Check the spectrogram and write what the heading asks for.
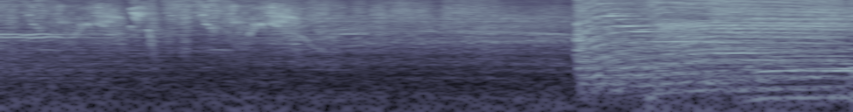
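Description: Low rumbling background with faint high chirps; about three seconds in, soundtrack music with sustained chords starts suddenly and is louder.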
